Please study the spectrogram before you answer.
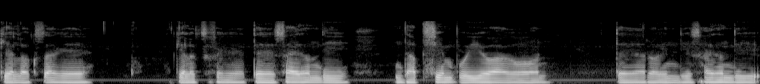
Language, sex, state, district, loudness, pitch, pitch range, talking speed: Chakma, male, Tripura, West Tripura, -16 LUFS, 100 Hz, 100-105 Hz, 100 wpm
